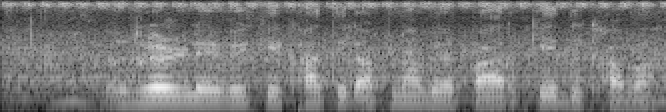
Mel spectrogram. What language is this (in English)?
Bhojpuri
